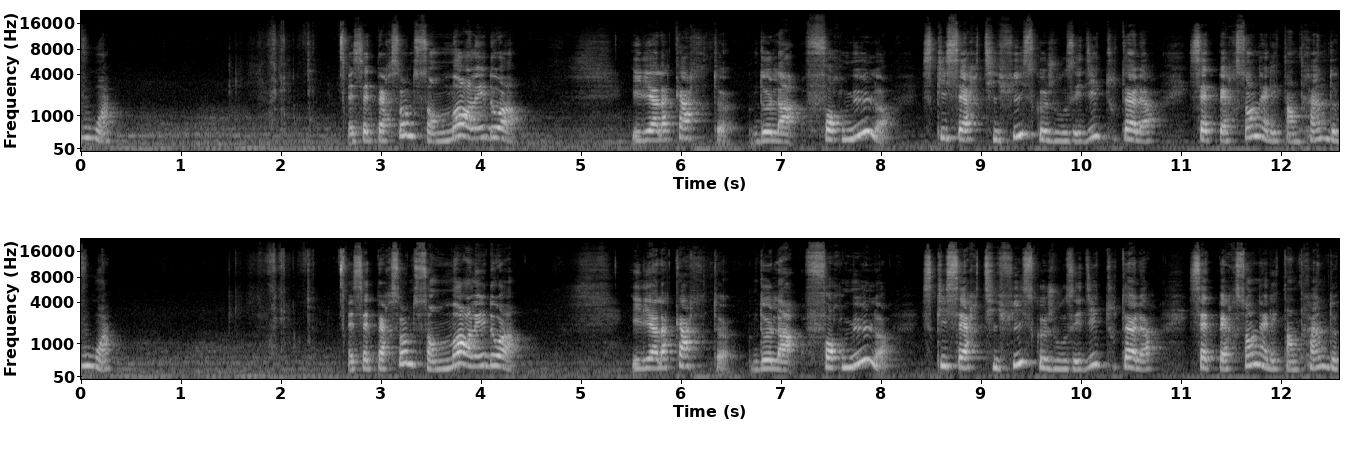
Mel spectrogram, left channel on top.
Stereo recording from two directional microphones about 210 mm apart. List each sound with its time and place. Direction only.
2.6 s speech: 40° right (ahead or behind)
5.5 s speech: 40° right (ahead or behind)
